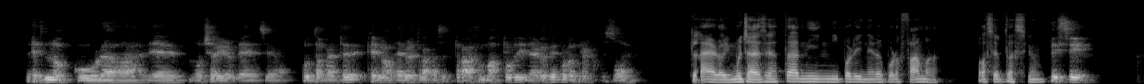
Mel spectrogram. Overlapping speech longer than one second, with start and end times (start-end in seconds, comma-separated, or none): none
